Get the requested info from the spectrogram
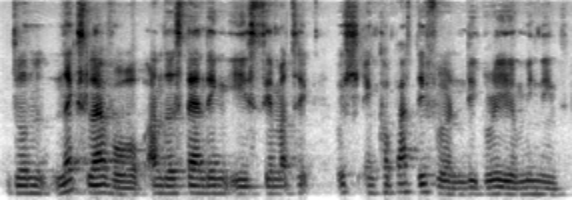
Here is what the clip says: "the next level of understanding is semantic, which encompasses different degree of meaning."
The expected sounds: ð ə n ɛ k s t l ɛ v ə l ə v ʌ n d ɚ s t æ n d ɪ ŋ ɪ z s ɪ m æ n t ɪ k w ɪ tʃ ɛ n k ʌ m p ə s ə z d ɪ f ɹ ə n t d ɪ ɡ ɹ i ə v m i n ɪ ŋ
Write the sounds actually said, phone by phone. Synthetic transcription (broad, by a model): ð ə n ɛ k s t l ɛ v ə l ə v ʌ n d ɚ s t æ n d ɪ ŋ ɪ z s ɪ m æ t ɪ k w ɪ tʃ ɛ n k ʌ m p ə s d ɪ f ɹ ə n d ɪ ɡ ɹ i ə m i n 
